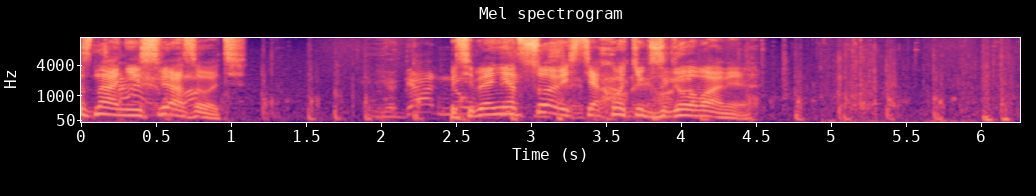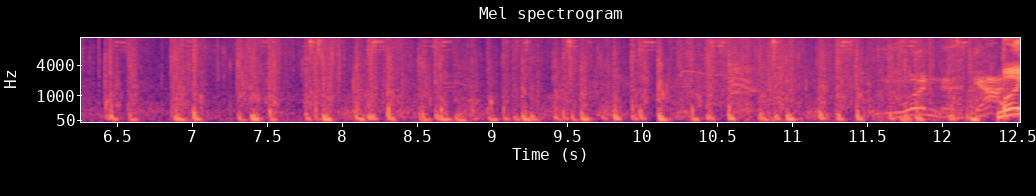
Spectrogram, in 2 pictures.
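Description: A horse's hooves clop steadily on a stony trail.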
